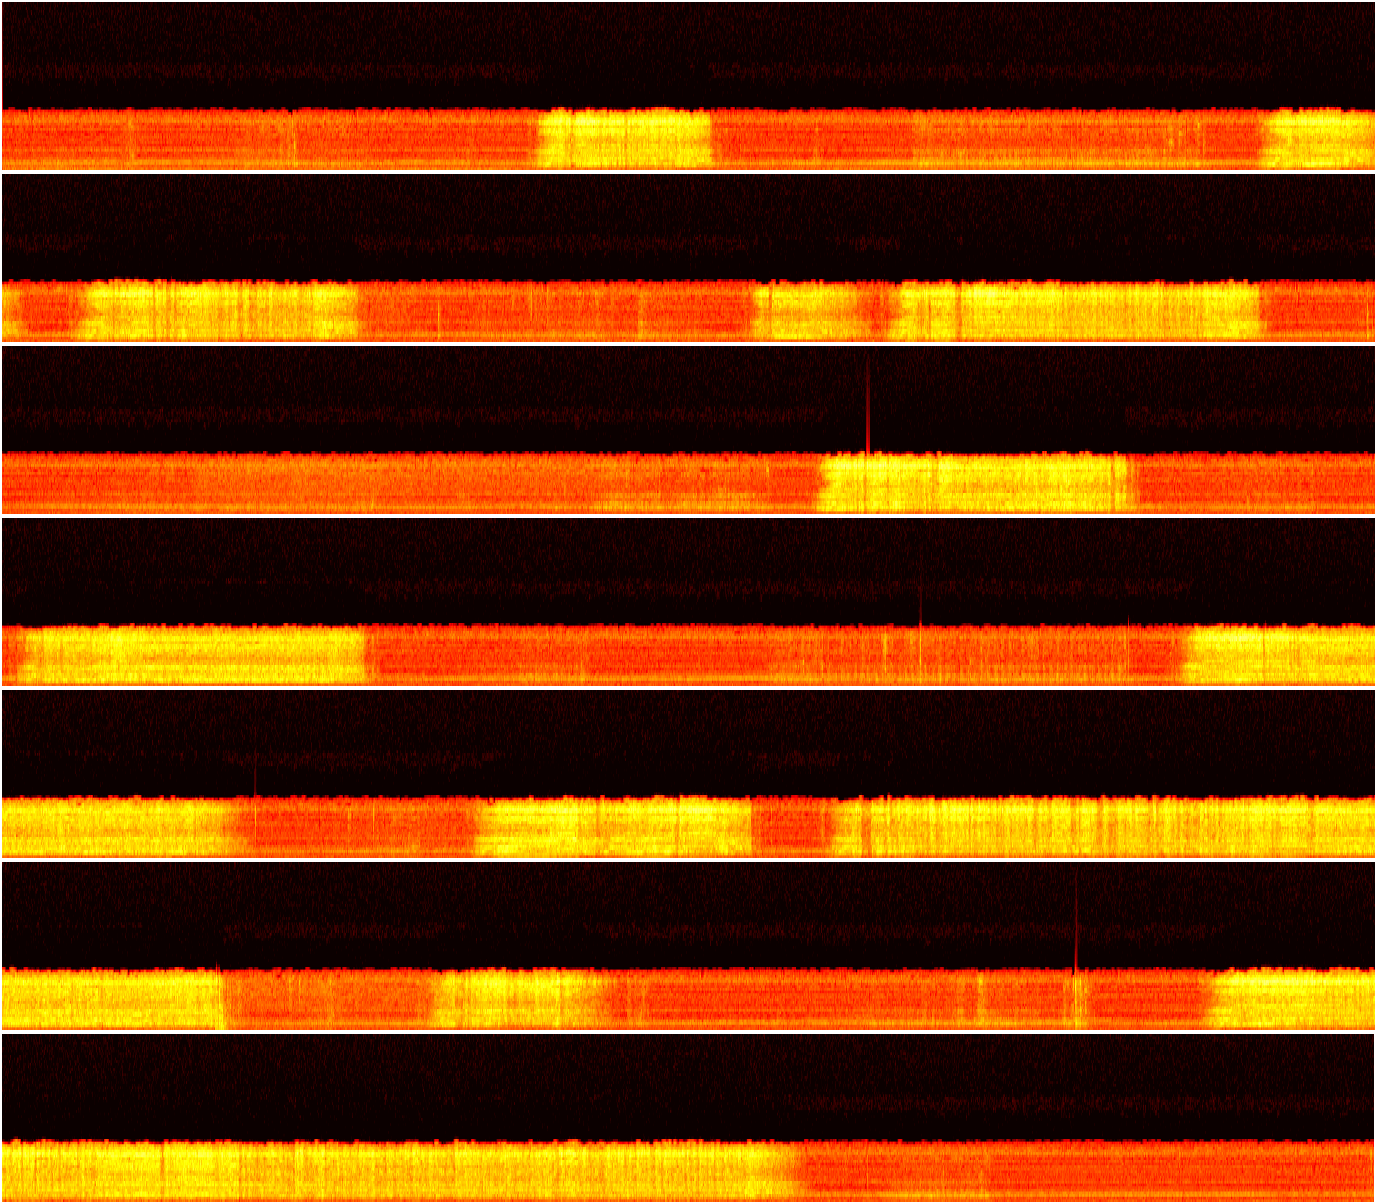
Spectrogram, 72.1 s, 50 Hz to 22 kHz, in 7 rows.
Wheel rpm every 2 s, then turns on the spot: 10, 10, 70, 10, 30, 80, 70, 20, 70, 140, 10, 10, 10, 80, 100, 60, 120, 10, 20, 30, 140, 60, 70, 80, 160, 160, 90, 60, 0, 10, 90, 160, 160, 130, 10, 0.
2-8 20-26 34-38 42-44 58-60 68-70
